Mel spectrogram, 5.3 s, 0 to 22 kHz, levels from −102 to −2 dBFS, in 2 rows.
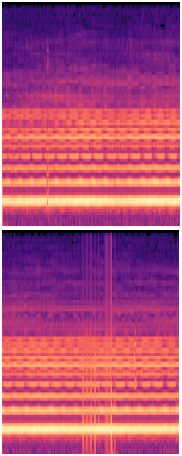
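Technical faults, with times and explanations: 0.68–0.70 s and 4.66 s, corrupt frame decoded: Two short bursts break into the music. The first lasts about 20 ms and covers roughly two compressed frames. The second is a single-frame blip. Bits inside those frames were damaged, but the decoder played them anyway. Misread gains and codes put energy at frequencies that don't belong to the music, so each damaged frame comes out as a brief squeak or spray of noise.
3.88–4.38 s, robotic sound from repeated short buffers: For half a second the music turns into a rigid, metallic buzz at 50 Hz. That pitch comes from one short slice of audio being replayed every 20 ms. The likely cause is new audio arriving too slowly, so the player kept refilling the gap with its last buffer. Roughly half the material in this stretch is repeats, and the real audio it replaced is skipped.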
